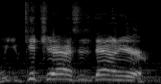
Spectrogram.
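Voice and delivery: shouting. Calling the others down from where they are, yelling up to them. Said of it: "I'll yell up from where I am".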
